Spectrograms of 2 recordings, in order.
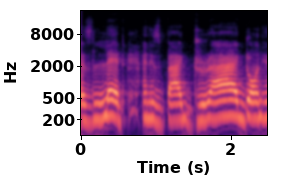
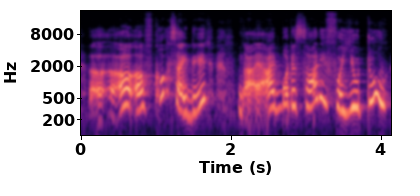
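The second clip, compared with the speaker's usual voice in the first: panicked stammer; 8 semitones higher, 6 dB louder than usual. Acted. Terrified man lying quickly.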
